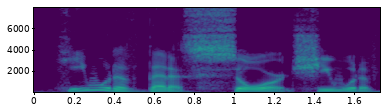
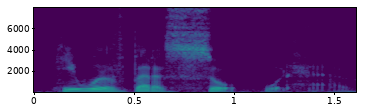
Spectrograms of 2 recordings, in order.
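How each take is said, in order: First: Each word is clearly and separately pronounced. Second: The words are slurred and run together. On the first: The speaker calls it right. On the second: The speaker calls it wrong. "Slurred that a bit"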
